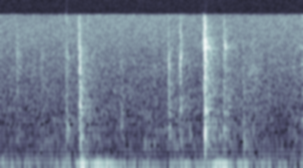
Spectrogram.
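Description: A few faint, scattered computer keyboard keystrokes.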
